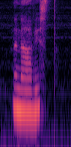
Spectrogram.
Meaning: hatred, hate
- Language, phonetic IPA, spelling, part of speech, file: Czech, [ˈnɛnaːvɪst], nenávist, noun, Cs-nenávist.ogg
